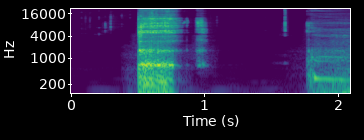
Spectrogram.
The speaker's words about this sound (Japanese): ドスケベゲップ連発させます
